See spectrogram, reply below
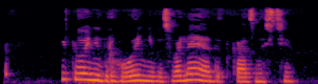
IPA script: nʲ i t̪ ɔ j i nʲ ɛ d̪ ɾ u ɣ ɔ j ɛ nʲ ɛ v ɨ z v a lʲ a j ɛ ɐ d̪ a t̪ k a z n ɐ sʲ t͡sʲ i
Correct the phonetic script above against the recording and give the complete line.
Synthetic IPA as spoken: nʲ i t̪ ɔ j ɛ nʲ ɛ d̪ ɾ u ɣ ɔ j ɛ nʲ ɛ v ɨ z v a lʲ a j ɛ ɐ d̪ a t̪ k a z n ɐ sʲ t͡sʲ i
